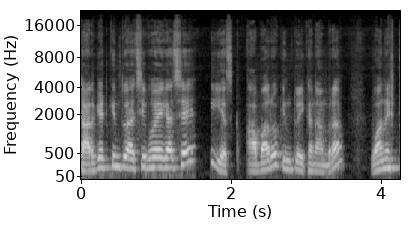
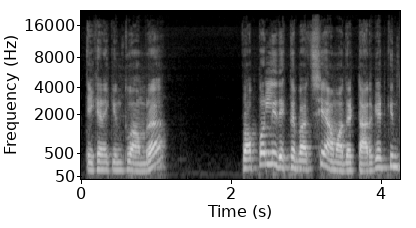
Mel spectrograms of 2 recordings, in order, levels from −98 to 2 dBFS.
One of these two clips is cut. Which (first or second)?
first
